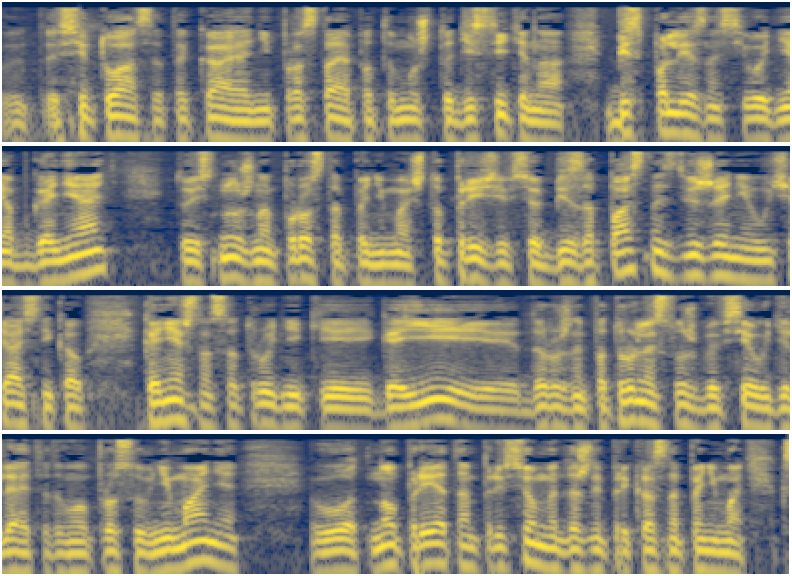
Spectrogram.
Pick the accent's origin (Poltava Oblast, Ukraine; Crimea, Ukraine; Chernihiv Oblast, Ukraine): Crimea, Ukraine; Feodosia; я сам вообще коренной феодосиец.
